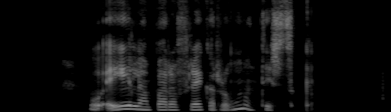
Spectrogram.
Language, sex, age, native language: Icelandic, female, 30-39, Icelandic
